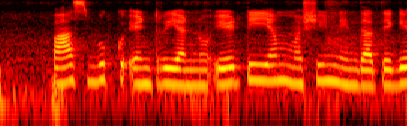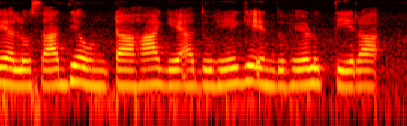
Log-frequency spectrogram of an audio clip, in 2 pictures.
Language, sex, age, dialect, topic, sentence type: Kannada, female, 18-24, Coastal/Dakshin, banking, question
